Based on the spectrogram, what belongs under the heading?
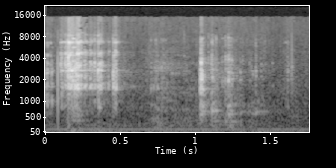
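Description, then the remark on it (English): Dishes clinking and clattering as they are handled while cleaning up Jack Benny's house the morning after a party: a loud cluster of bright, ringing clinks, a short pause, then a second, quieter burst of clatter. No voices. “I was too tired last night to get all these dishes”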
